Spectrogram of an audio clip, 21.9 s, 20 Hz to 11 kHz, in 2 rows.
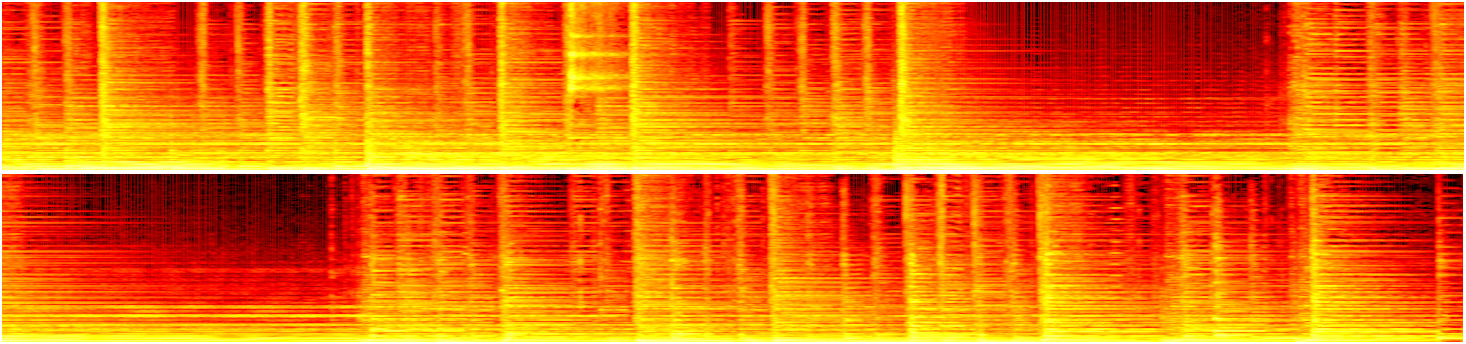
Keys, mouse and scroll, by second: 0.7 click, 1.7 scroll down 2, 1.8-2.5 middle drag, 2.5 click, 2.8 middle click, 3.0 click, 3.3 ctrl+a, 3.8 middle click, 4.0 Tab, 4.4 shift+middle click, 5.3 click, 5.6 scroll down 2, 5.8 middle click, 6.2 Tab, 6.4 click, 6.8 alt+middle click, 7.0 alt+middle click, 7.2 scroll up 1, 7.4 ctrl+a, 7.9-8.2 scroll up 1, 8.2 Tab, 8.7 Tab, 9.1 drag, 9.4 alt+z, 9.8-11.4 right drag, 11.4 shift+middle click, 11.7 s, 13.4-14.8 drag, 14.8-15.8 scroll down 2, 15.8 drag, 16.9 s.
